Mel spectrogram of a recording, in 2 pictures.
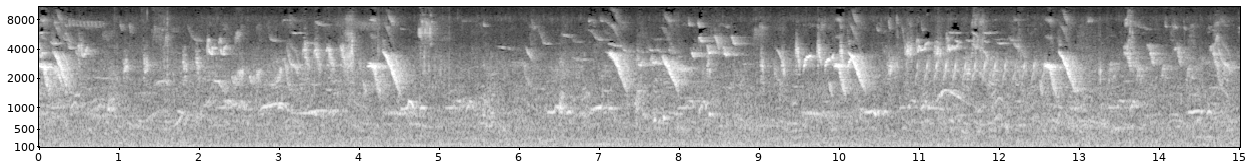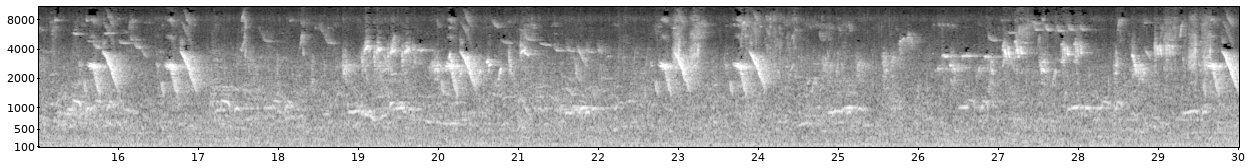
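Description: Several small birds chirping and calling: short, sharp chirps every second or two, a brief rapid trill a little before the middle, and softer short notes underneath.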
